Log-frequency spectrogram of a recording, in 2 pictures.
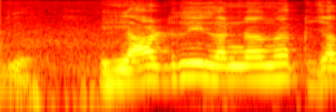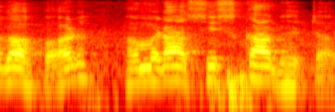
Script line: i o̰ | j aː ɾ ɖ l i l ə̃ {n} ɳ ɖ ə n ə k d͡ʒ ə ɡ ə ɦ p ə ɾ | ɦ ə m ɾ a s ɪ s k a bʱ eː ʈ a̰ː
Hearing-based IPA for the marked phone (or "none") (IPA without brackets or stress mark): none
